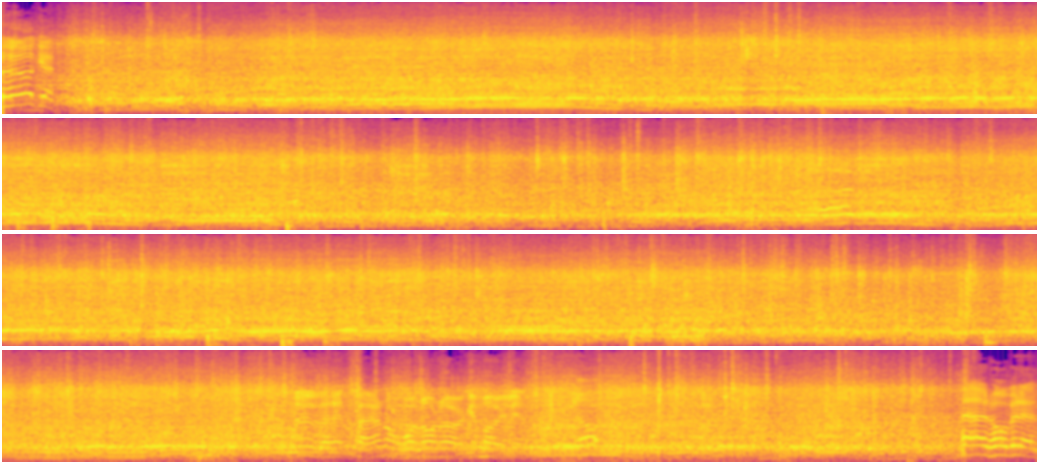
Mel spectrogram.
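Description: Audi Quattro Group B's turbocharged five-cylinder engine heard from inside the cabin at stage pace, its revs rising and falling again and again through the gears, over a steady rush of tyre and road noise.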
